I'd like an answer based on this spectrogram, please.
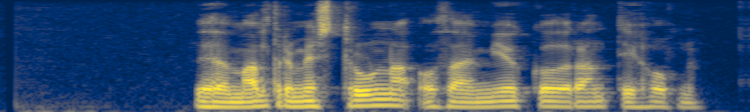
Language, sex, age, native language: Icelandic, male, 30-39, Icelandic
